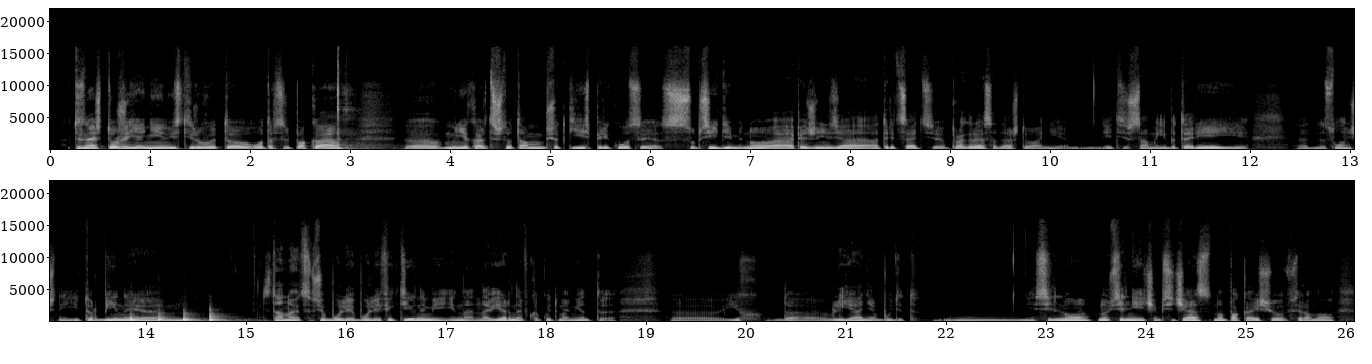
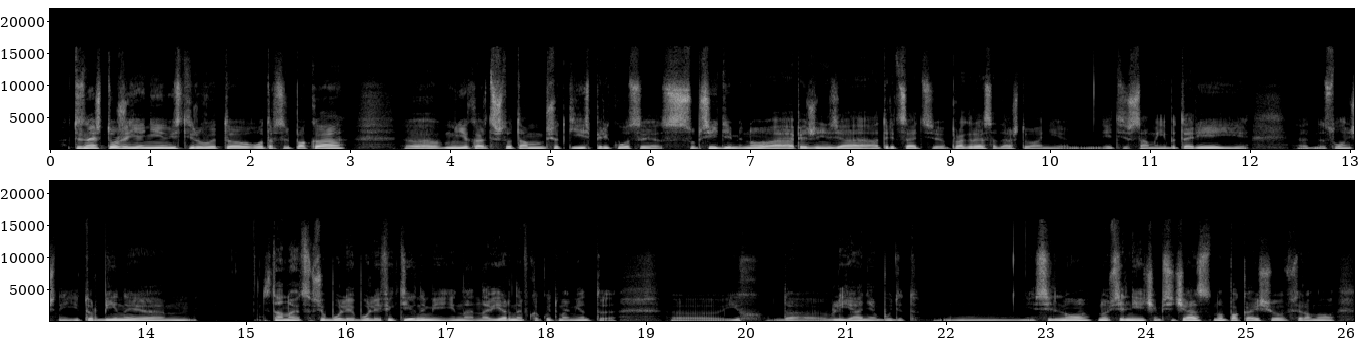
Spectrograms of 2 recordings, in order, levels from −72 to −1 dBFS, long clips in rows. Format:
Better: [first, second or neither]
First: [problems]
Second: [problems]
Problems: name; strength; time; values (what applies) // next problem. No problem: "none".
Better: second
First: keyboard typing; noticeable; at 3 s; peak 6 dB below the speech // door banging; loud; at 14 s; peak 3 dB above the speech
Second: none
